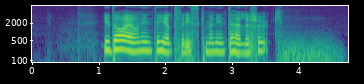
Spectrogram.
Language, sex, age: Swedish, female, 21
